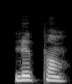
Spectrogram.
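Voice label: "le paon", French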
